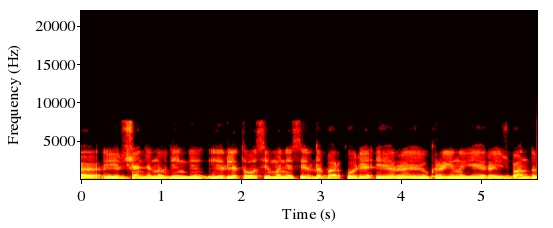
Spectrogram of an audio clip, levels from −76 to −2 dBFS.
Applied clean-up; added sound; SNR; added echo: none; none; none; none.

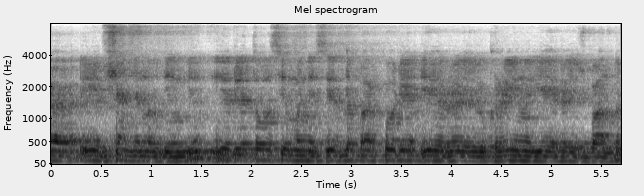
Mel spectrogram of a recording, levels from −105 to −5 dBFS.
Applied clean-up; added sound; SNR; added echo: none; none; none; reverberation time 1.9 s.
